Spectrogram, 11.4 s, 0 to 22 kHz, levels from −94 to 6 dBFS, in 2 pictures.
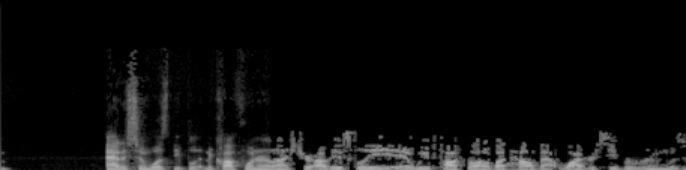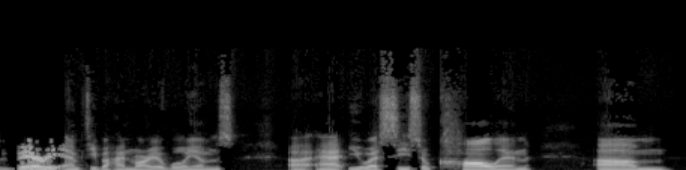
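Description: From 2.24 to 6.24 s, an adaptive stream at a lower bitrate muffles the speech; the spectrogram abruptly loses everything above 5 kHz, without a gap.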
